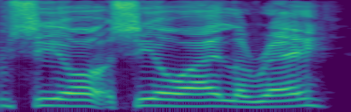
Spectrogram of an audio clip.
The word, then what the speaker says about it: Coi Leray: How do you say her name? COI Leray. You know about her? – Coi Leray. – Is that how you say it? Hoy.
